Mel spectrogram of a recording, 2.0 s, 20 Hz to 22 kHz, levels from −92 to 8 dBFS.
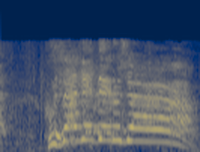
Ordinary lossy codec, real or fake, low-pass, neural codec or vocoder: Opus, 64 kbps; real; 7.2 kHz; none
